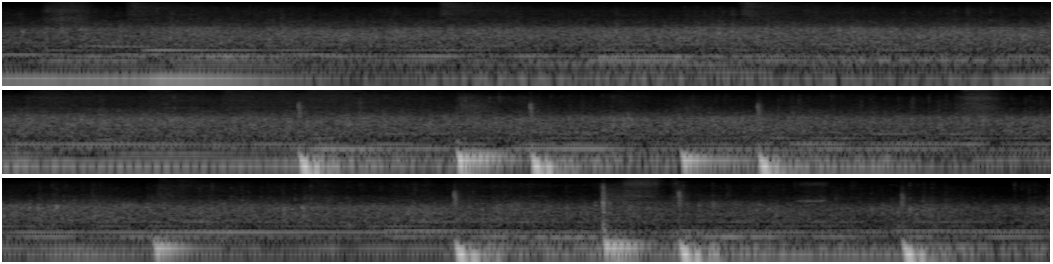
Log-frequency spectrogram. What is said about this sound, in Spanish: ¿Por qué no le das un aplauso?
